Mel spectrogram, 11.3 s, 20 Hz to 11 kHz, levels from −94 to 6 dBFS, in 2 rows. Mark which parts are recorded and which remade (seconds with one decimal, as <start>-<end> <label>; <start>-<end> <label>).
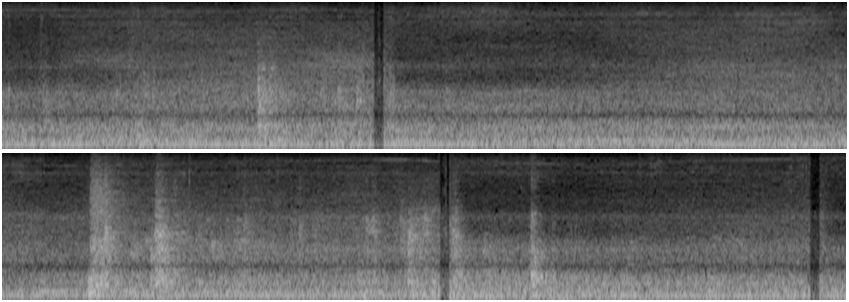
0.0-11.3 recorded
